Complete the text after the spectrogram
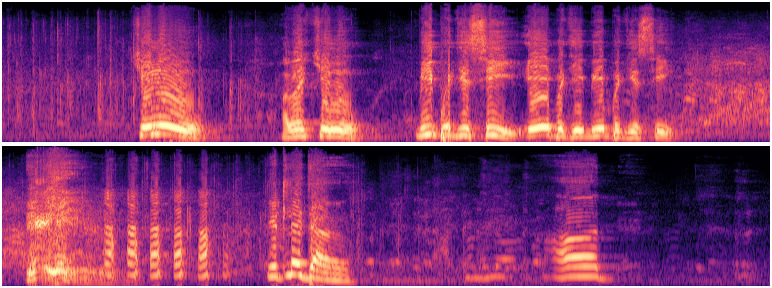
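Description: An elderly man sings expressively through a microphone, in long drawn-out phrases.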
